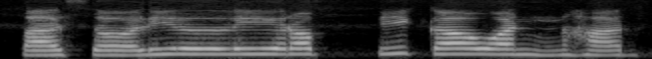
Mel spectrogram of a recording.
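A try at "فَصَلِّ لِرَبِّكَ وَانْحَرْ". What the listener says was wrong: Bukan. Bukan fasoli. Kan L-nya 2. Fasolli li rabbika wanhar. Coba lagi.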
